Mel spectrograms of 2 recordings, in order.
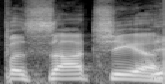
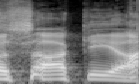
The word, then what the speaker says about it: Bisaccia: It was like Rich Scarlacchia or something. I'm close. How do you pronounce his name? – Rich Bisaccia. – Yeah, I was very close. – Or Bisaccia.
